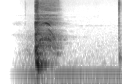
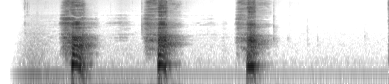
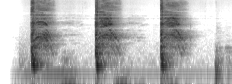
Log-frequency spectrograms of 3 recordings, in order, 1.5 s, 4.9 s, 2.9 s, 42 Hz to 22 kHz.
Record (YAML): cough_length: 1.5 s
cough_amplitude: 32768
cough_signal_mean_std_ratio: 0.31
exhalation_length: 4.9 s
exhalation_amplitude: 32768
exhalation_signal_mean_std_ratio: 0.28
three_cough_length: 2.9 s
three_cough_amplitude: 32768
three_cough_signal_mean_std_ratio: 0.44
survey_phase: beta (2021-08-13 to 2022-03-07)
age: 45-64
gender: Male
wearing_mask: 'No'
symptom_none: true
smoker_status: Ex-smoker
respiratory_condition_asthma: false
respiratory_condition_other: false
recruitment_source: REACT
submission_delay: 6 days
covid_test_result: Negative
covid_test_method: RT-qPCR
influenza_a_test_result: Negative
influenza_b_test_result: Negative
